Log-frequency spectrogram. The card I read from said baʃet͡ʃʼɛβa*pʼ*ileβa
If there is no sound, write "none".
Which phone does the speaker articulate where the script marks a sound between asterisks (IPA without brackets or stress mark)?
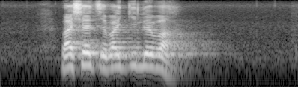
kʼ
